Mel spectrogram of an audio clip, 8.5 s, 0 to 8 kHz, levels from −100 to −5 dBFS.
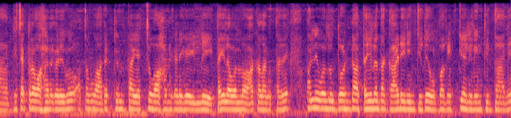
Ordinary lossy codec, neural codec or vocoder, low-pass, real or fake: none; codec, 44.1 kHz, 3.4 kbps, Pupu-Codec; 7.2 kHz; fake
